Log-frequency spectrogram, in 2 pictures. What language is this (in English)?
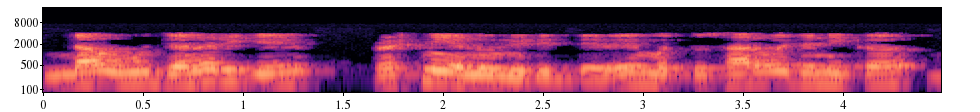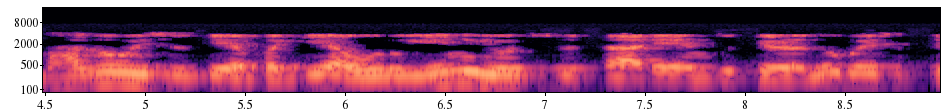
Kannada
